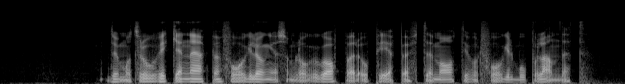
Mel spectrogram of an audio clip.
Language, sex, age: Swedish, male, 25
